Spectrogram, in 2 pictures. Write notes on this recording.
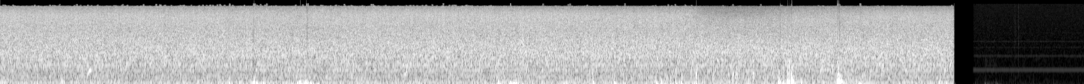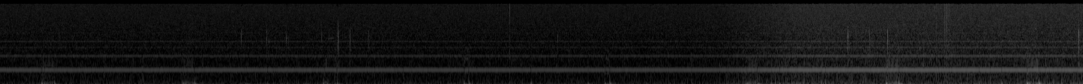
Looking at the Fountain at plaza level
